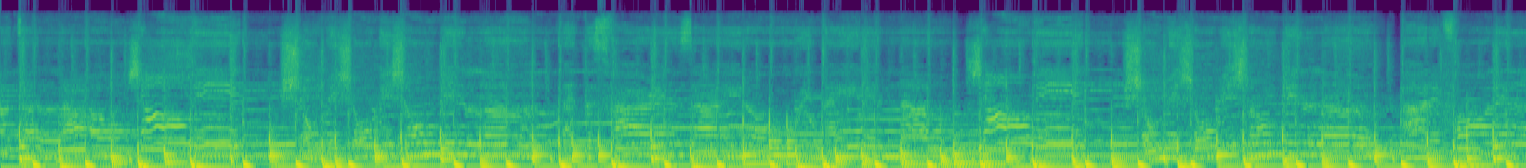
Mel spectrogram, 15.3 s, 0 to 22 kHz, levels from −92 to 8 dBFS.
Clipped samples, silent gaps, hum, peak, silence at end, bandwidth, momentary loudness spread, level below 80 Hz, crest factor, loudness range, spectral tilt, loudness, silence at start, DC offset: 0.8%; none; none; 0 dBFS; 0 s; 17 kHz; 2 LU; -10 dBFS; 8 dB; 1 LU; -5.5 dB/octave; -9 LUFS; 0 s; under 0.1%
